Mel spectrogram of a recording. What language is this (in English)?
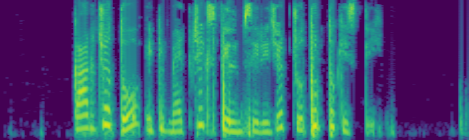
Bangla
